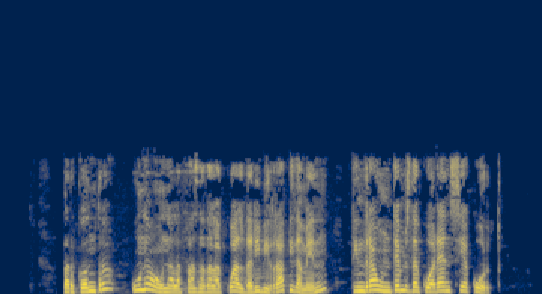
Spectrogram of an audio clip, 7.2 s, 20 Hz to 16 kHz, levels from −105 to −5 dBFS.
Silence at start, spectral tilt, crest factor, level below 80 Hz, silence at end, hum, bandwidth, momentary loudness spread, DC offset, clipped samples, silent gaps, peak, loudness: 0.85 s; -5 dB/octave; 16 dB; -60 dBFS; 0.7 s; none; 7.8 kHz; 7 LU; under 0.1%; under 0.1%; none; -2 dBFS; -17 LUFS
